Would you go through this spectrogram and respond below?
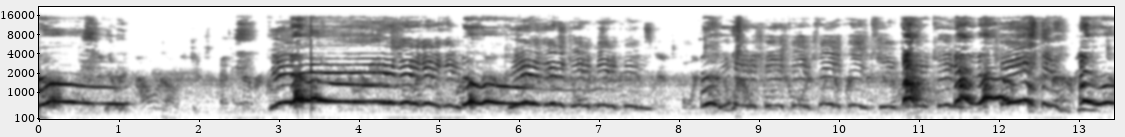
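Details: Spike, a pet dog, howls indoors while children call the family's cats; long wavering harmonic howls that start high, slide downward and hold, repeated with short breaks, with children's voices calling and chattering over them.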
